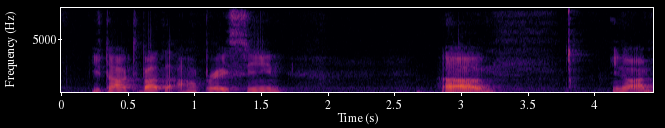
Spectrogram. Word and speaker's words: après: say après s? Yeah. And I heard I've heard people say après and après s. So, it's après. The S is silent. The A is a soft A.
